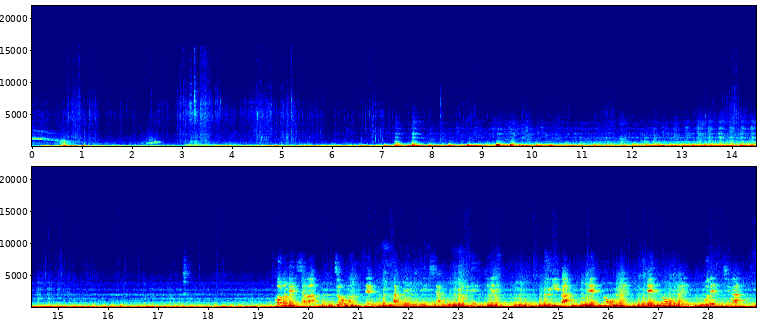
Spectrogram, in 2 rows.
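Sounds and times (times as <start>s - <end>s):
train running rumble: 0.0s - 28.9s
wheel clacks over rail joints: 0.3s - 16.7s.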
